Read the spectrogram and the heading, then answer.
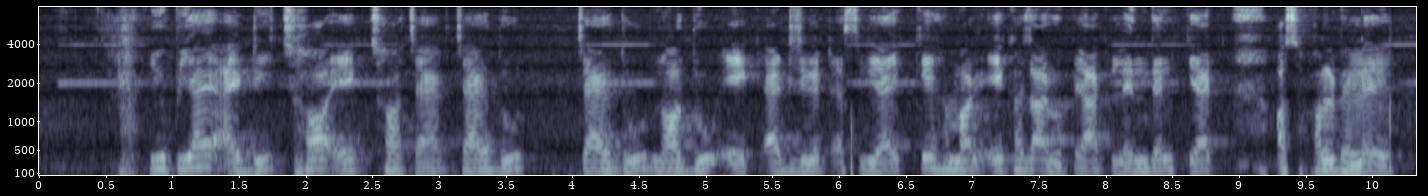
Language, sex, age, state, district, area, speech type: Maithili, male, 30-45, Bihar, Madhubani, rural, read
